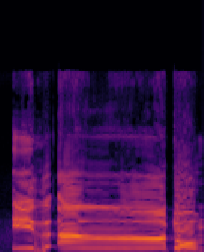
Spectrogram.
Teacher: اذ زبان نکالیں ذال پر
